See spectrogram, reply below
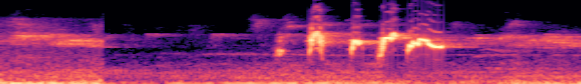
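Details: Red-whiskered bulbul in a training recording meant to stimulate competition song. After a faint whistle, a short, loud phrase of four quick, liquid, rising-and-falling whistled notes sounds, ending in a soft trailing tone.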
